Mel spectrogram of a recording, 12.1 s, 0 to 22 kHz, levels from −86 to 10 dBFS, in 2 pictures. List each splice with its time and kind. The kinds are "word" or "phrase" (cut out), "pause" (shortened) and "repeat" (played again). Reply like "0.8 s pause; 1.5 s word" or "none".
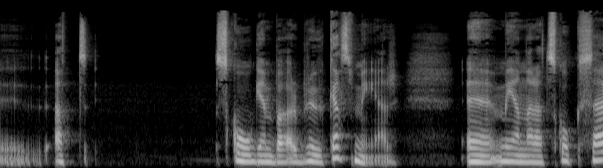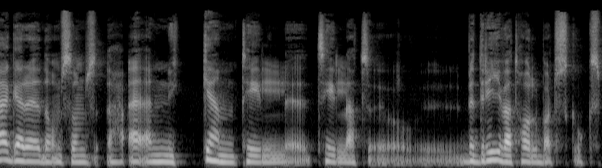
none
